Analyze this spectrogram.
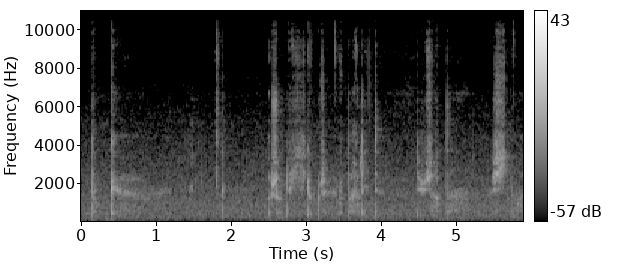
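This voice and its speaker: A man whispering at a very slow pace, with long, frequent pauses over noticeable background noise. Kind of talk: ASMR whispered talk. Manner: whispered.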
